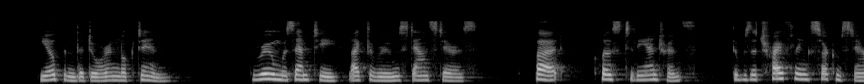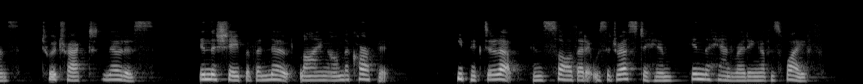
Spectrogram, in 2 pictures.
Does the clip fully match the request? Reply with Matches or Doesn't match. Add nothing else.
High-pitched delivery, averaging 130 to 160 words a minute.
Doesn't match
